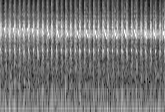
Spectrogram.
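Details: Training song for contest White-rumped shamas: a steady, very fast series of sharp chipping notes, evenly repeated about eight per second throughout.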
